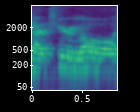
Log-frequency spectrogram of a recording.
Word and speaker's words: arteriole: Sometimes I use the word arterial, which is referring to arteries in general. When I say arteriole and I stress the O sounding, I'm talking about this.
